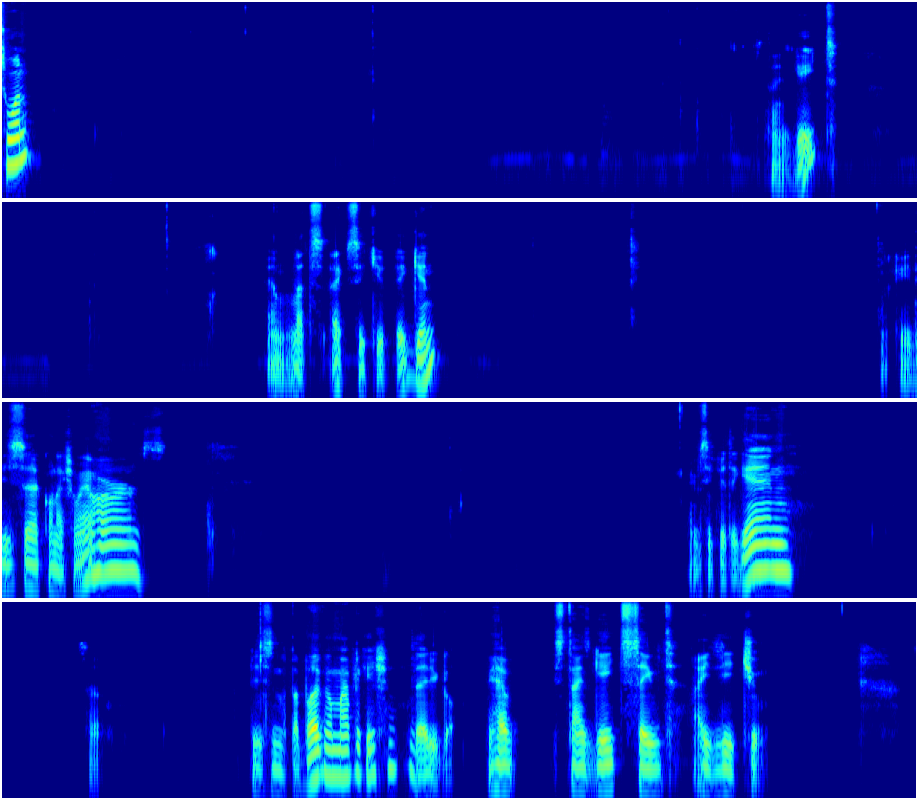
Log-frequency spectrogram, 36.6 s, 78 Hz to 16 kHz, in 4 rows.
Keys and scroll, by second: 0.9 super+v, 2.4 super+/, 10.8 Return, 14.4 ctrl+d, 21.7 super+z, 22.6 ctrl+d, 28.6 ctrl+d.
